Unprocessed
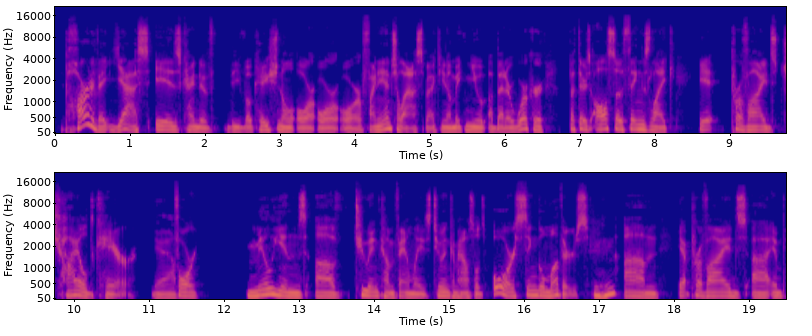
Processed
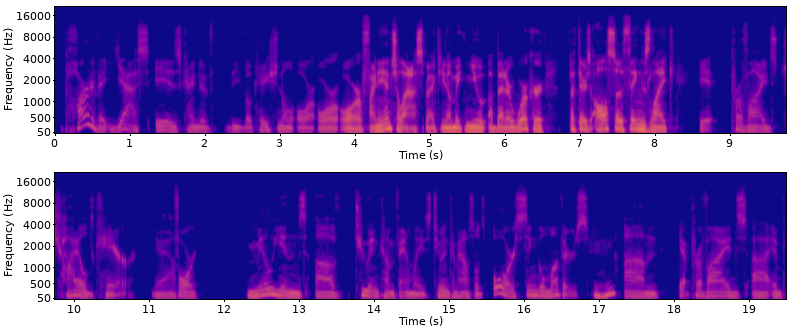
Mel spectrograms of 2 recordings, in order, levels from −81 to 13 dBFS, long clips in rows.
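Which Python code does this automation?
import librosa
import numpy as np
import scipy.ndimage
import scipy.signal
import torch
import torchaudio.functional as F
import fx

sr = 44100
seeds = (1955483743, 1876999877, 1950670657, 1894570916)

y = fx.gain(x, sr, db=fx.line((3.41, -10.5), (3.94, 2.0), (8.19, 2.0), (8.66, -9.0)))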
